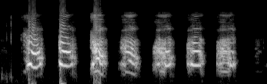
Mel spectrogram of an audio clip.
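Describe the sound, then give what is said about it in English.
A voice imitates a high-pitched turkey hen, giving seven raspy yelps in a steady, evenly spaced series, fairly loud, with no talking over it. “Um, so I can actually like make a, a more raspier pitch tone, and then I can actually sound like a like a, a box call with that that older, like that older hen with that drag, that or I can high pitch it.”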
